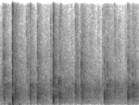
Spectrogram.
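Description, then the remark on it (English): A brief, quiet round of applause from a small audience applauding themselves for their generosity toward sponsored children, with scattered, uneven claps rather than a steady roar, and no voices over it. “And I think you should give yourself a round of applause, actually.”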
